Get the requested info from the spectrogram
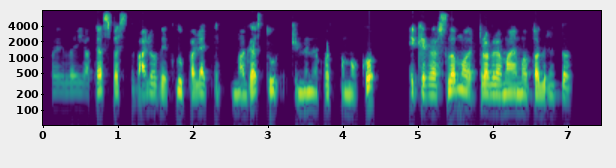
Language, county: Lithuanian, Tauragė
